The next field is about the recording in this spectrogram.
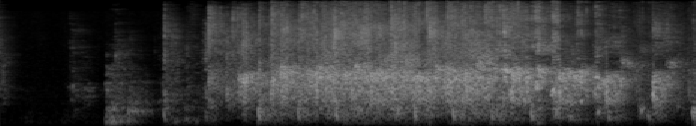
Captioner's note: applause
